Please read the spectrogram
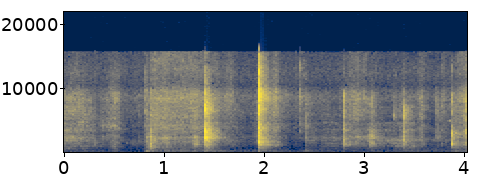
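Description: Irregular sharp clicks and knocks from the ABS plastic corner brackets and chrome-plated steel bars of an appliance stand trolley being handled and set in place, three louder ones about a second in and fainter ticks after.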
